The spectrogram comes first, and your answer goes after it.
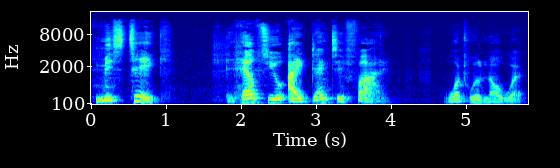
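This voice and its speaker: Husky low-voiced male motivational preacher. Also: sing-song. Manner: emphatic, deliberate repetition of phrases. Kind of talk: motivational sermon.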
